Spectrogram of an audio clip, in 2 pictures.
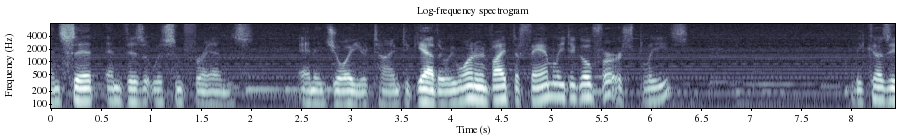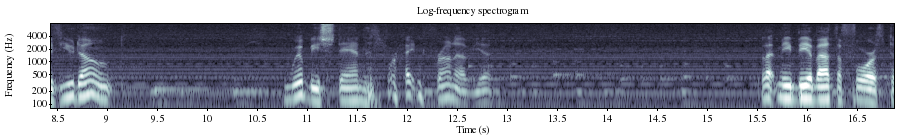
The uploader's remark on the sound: Woodland Life Church Live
